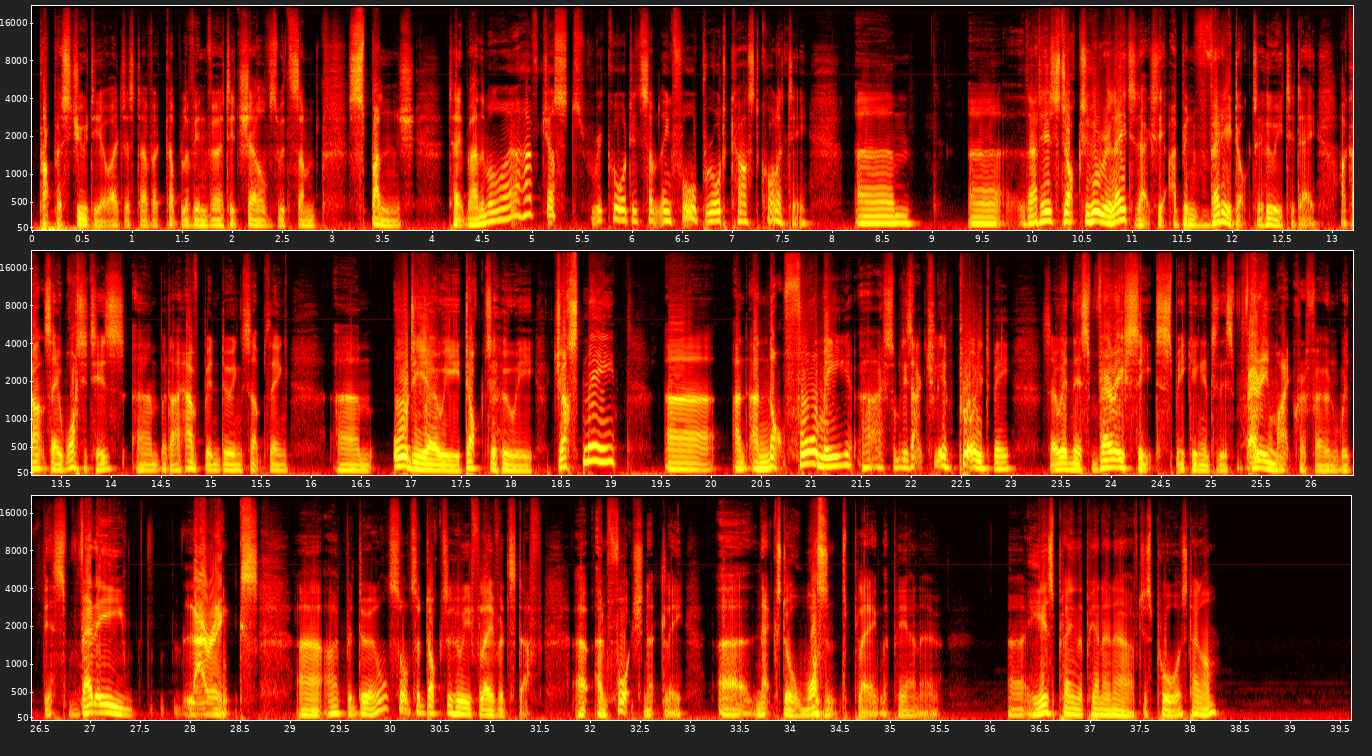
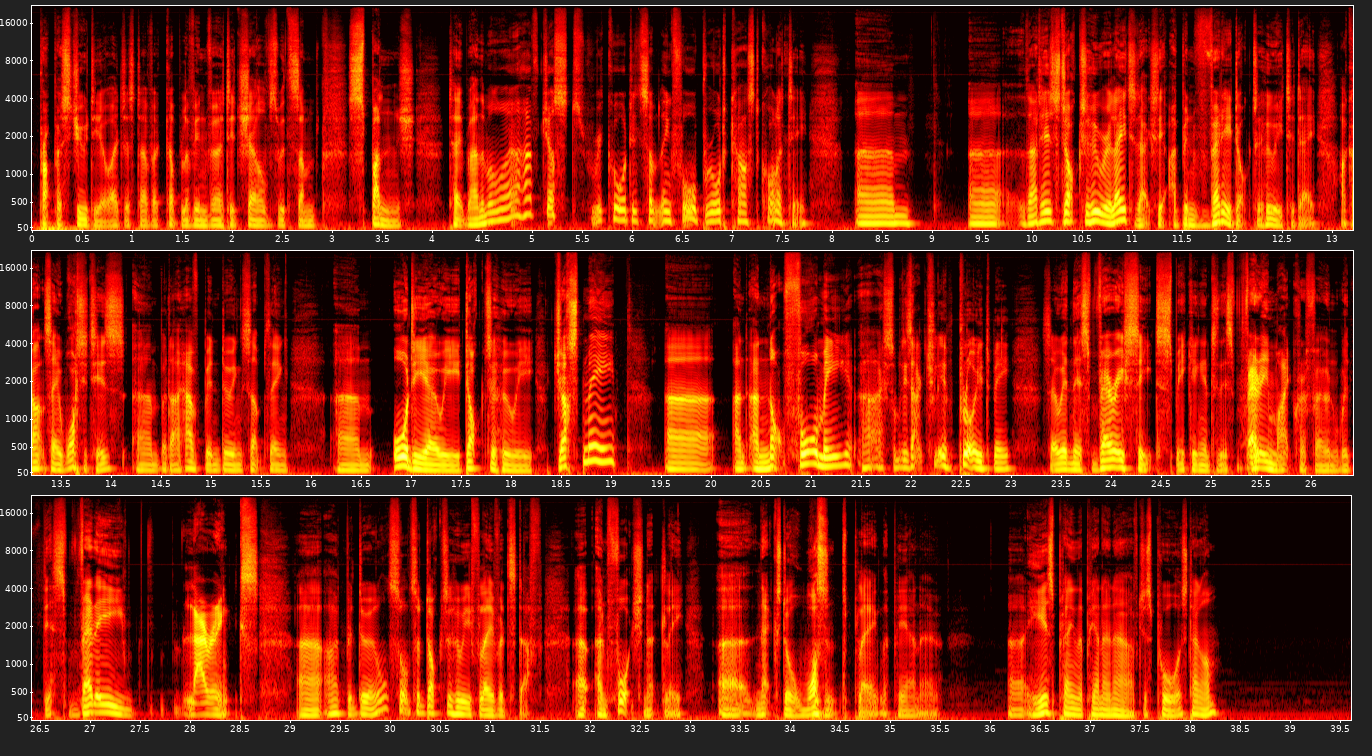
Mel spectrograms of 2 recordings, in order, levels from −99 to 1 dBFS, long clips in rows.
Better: second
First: distortion; slight; 3% of the sound clipped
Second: none

